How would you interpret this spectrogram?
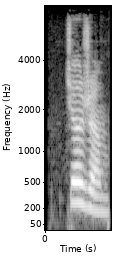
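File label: "чӧжӧм", Komi, female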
